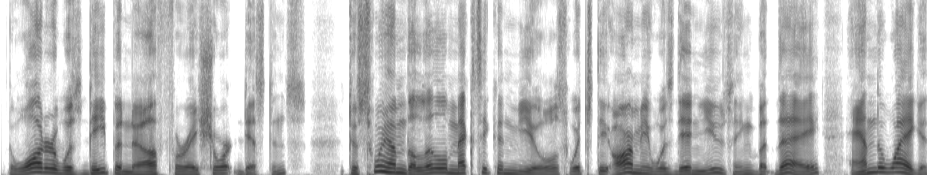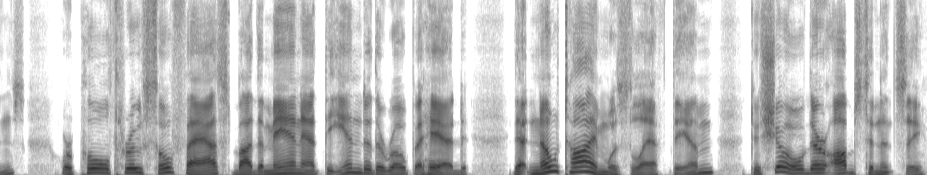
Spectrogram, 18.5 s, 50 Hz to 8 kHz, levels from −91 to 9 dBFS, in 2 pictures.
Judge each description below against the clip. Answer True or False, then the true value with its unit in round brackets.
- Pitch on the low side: False (145 Hz)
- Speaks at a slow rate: False (165 wpm)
